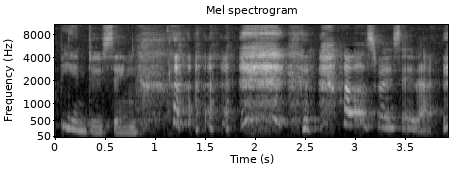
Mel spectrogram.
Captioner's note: laughs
